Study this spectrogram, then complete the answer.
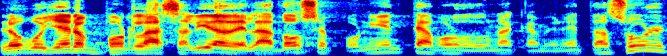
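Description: A man talks fairly quickly in a normal speaking voice. His fairly high pitch carries lively intonation. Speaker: news anchor. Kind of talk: television news report.

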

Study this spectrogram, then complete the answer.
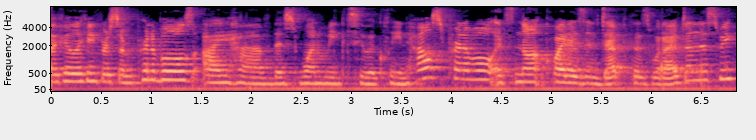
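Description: A woman speaks at a moderate pace and medium pitch, her intonation lively. Audible room echo surrounds the voice.

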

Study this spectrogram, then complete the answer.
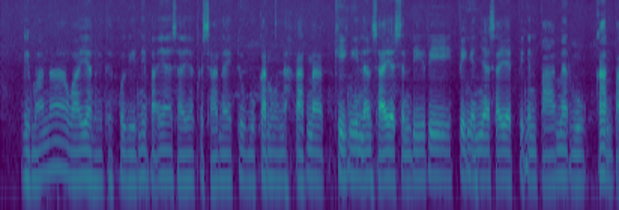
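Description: With light background noise and a dry sound with no echo, a man at a fairly low pitch speaks at a moderate pace in a flat monotone, with hardly any pauses. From Bali, Karangasem; Bali. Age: 40s. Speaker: farmer and village leader. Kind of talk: interview. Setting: outdoors. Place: open country.

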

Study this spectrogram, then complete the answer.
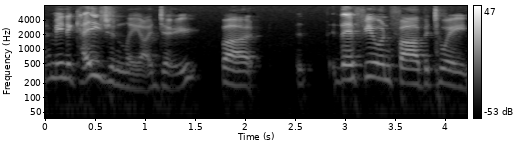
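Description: Speaking in an Australian accent, a woman uses lively intonation. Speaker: cryptocurrency trader. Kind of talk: casual chat.

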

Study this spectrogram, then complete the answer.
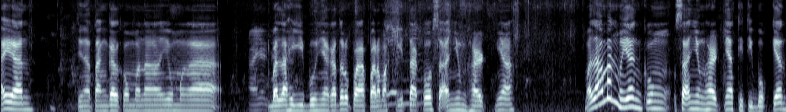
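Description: A man at a fairly slow pace with ordinary pitch variation, dry sound with no echo, and light background noise. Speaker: home cooking vlogger. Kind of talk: casual vlog chat. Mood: joking, playful.

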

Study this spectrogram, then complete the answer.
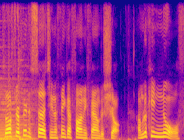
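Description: A man at a fairly quick pace with lively intonation, dry with no echo, music in the background. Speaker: photography vlogger. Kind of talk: casual vlog chat. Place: open country. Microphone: phone near.

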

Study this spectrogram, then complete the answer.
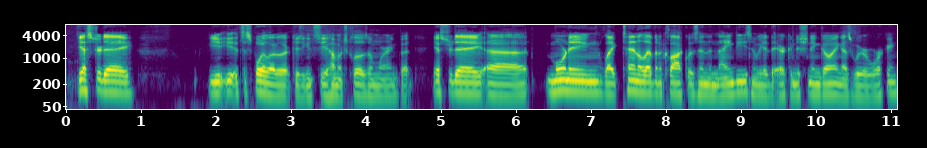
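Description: Against a quiet background, a man talks at a fairly quick pace with a fairly low pitch and fairly even intonation. The sound is dry, with no echo. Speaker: travel vlogger. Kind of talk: casual vlog chat. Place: home room. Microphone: phone near.

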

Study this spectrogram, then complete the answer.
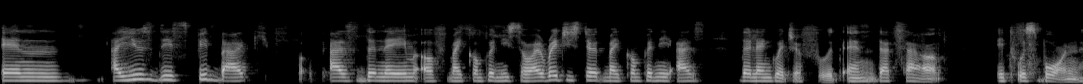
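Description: Fairly low, fairly even-toned woman's voice with a French accent at a fairly slow pace. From France, French Alps. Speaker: entrepreneur and language teacher. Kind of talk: interview.

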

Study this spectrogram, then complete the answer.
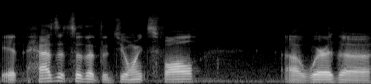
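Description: A man's voice with ordinary pitch variation comes through as a dry sound with no echo. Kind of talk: tutorial. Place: open country. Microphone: phone near.

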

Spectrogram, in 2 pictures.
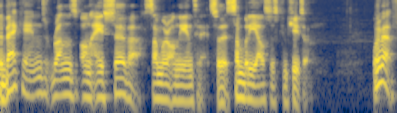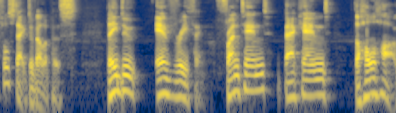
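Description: The intonation is lively and the pace moderate. The background is quiet. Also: man. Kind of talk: tutorial. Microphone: lapel.

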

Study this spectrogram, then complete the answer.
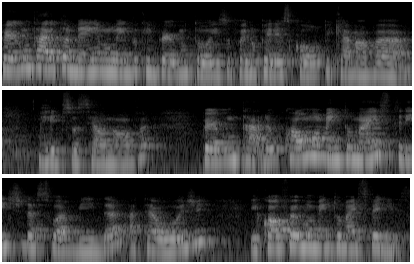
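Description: Fairly even intonation comes through audible room echo and light background noise. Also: woman, moderate pace. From Brazil. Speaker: YouTuber. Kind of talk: casual chat. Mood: warm, cheerful. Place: kitchen. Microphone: webcam.

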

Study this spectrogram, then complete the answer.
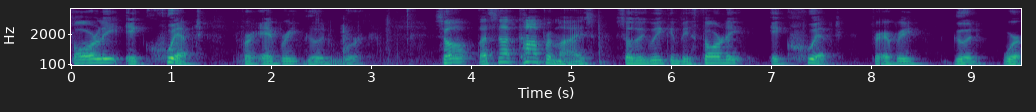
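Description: This man's pitch swings very widely, with vocal fry. He leaves long, frequent pauses. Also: moderate pace. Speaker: bible teacher. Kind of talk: sermon. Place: home room. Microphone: webcam.

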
